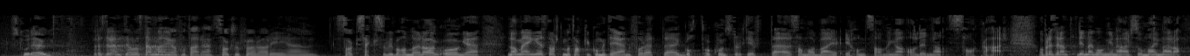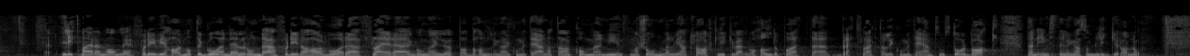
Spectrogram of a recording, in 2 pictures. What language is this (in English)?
Norwegian Nynorsk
